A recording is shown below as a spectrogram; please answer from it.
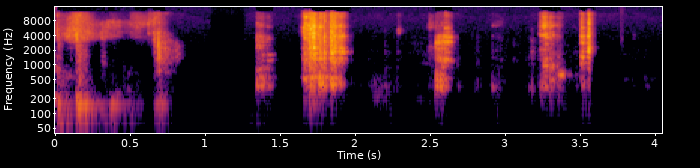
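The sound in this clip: A pen or marker drawing a tree on paper makes short, scratchy strokes. The quiet scraping bursts are separated by brief pauses, in an irregular rhythm.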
